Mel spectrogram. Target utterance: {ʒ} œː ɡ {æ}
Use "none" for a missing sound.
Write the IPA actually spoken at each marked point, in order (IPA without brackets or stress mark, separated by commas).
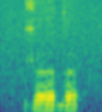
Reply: ʒ, œ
